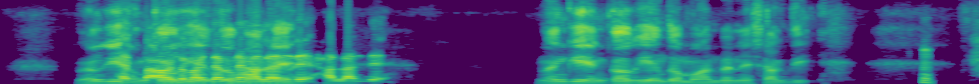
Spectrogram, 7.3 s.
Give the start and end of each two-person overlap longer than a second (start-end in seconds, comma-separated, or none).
0.9-2.2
